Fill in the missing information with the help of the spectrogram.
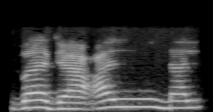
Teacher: नून को लाम से मिलाएंगे क्योंकि आगे शद्दा आया है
